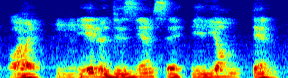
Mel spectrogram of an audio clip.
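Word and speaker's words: Helium 10: et le deuxième c'est helium ten donc hium comme l'éum ouais comme de l'éum 10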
